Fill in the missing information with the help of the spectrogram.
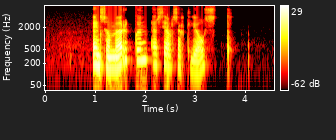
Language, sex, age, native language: Icelandic, female, 60-69, Icelandic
